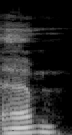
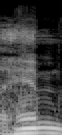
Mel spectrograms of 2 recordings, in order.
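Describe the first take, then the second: First: The h sound is dropped, leaving just 'm. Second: The word starts with a clear h sound. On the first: "goes to M" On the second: "him goes to"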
